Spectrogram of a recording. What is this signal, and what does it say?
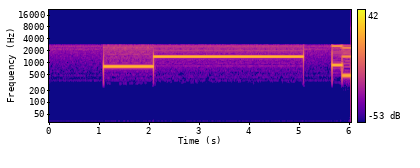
Two-tone page, heard as a one-second tone, then a three-second tone, about 810 then 1430 Hz, with noise. It is heard from 1.1 to 5.1 s.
